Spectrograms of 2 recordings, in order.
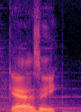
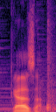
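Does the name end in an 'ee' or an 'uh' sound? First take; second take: ee; uh. First: The name ends with an 'ee' sound. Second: The name ends with an 'uh' sound. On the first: The speaker calls it wrong. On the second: The speaker calls it right.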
